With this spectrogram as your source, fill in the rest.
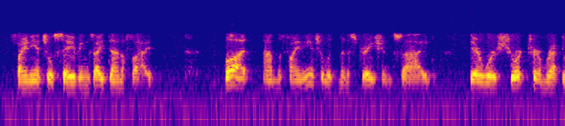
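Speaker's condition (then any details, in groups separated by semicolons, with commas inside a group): No condition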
